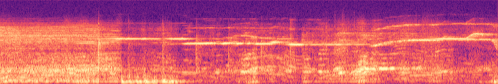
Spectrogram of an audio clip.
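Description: A band playing stops about a second in, and sustained high-pitched amplifier feedback whines take over, holding steady and then gliding upward near the end.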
